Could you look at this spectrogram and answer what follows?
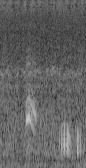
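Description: A video game toad from Fran Bow gives a short croak, then a pair of rattling croaks, all quiet and close against a faint hushed background.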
